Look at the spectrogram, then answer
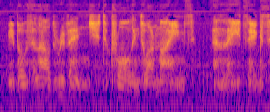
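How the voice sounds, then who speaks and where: Over loud background noise, a man puts on a cartoonish character voice and talks at a fairly slow pace. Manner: formal, measured, no contractions.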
